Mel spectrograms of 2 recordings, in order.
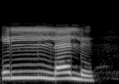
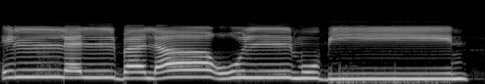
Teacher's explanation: دوبارہ سے دیکھیے، وَمَا عَلَيْنَا إِلَّا اب الف کو لام سے ملانا ہے اور اسی لام کو اگلے لفظ کے لام کے ساتھ ملانا ہے، إِلَّا الْبَلَاغُ لیکن دھیان رکھنا ہے کہ لام کو لام سے ملاتے ہوئے جھٹکا نہیں ہونا چاہیے، جیسے کہ الل، اس طرح نہیں ہونا، اس کو نرمی سے پڑھنا ہے، إِلَّا الْبَلَاغُ الْمُبِينُ۔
